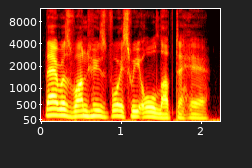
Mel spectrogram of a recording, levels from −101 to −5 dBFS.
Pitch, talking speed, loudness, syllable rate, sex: 140 Hz, 270 wpm, -19 LUFS, 7.4 syllables/s, male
